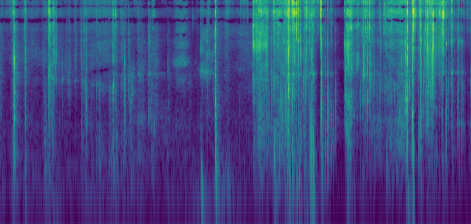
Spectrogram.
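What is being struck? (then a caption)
Wooden table top tapped with fingertip claws. Green claw fingertips tap fast and scurry across a solid, dark wood-grain wooden table top. Sharp, dry taps with almost no ring mix with scratchy, crinkling skitters. The scurrying thickens into louder, denser bursts in the second half.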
